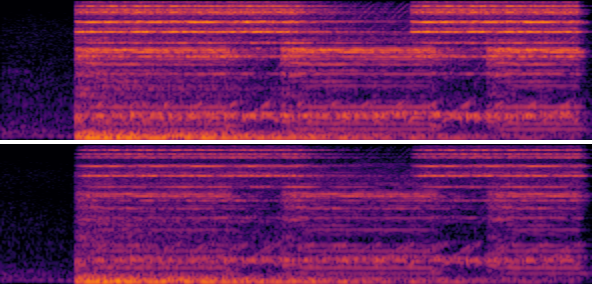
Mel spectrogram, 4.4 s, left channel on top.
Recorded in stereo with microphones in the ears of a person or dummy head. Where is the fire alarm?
75° left (ahead or behind), 3 m.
